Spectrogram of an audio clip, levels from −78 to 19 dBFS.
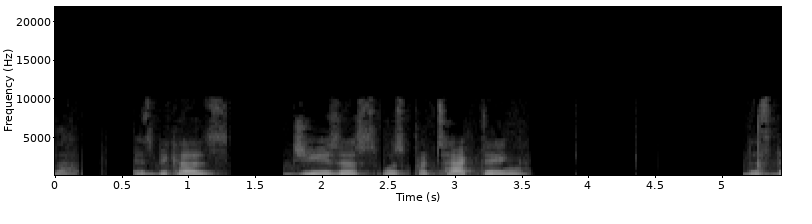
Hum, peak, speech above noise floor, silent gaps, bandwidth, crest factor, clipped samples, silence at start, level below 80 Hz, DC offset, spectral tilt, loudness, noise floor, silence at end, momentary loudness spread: none; -10 dBFS; 55 dB; none; 10.5 kHz; 22 dB; under 0.1%; 0 s; -60 dBFS; under 0.1%; -6 dB/octave; -30 LUFS; -85 dBFS; 0 s; 18 LU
